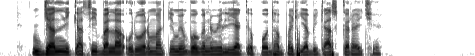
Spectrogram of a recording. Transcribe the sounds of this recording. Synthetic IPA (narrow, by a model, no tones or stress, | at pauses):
d͡ʒanlika̰sibala̰ʔuɾwəɾma̰ʈ̪imeboɡənwelijakepɔd̪ʱabəɽ̤ijabika̰skəɾə̰jt͡ʃʰɛ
